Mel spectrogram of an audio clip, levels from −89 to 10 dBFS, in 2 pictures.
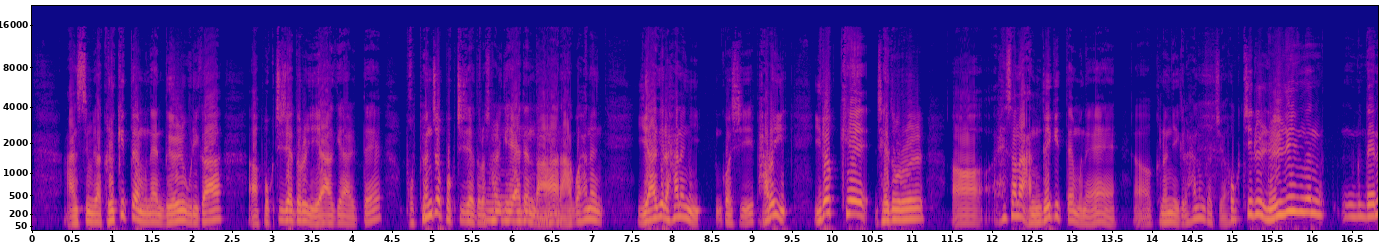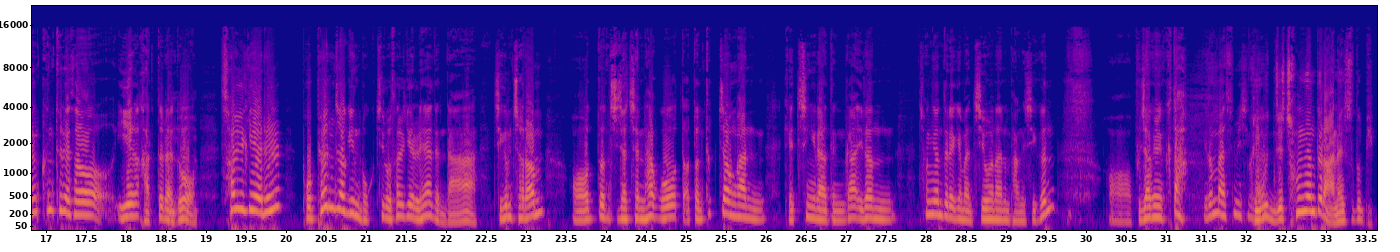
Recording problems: distortion; slight; 6% of the sound clipped

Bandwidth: 15.5 kHz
